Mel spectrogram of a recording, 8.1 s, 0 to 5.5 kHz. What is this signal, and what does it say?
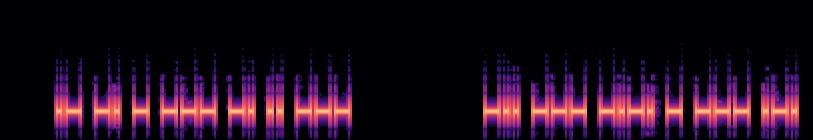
Morse code, heard as a keyed tone, about 25 wpm, 550 Hz. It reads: ANTONIO DOCTOR
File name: Ultimate Word List / 25WPM Ultimate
